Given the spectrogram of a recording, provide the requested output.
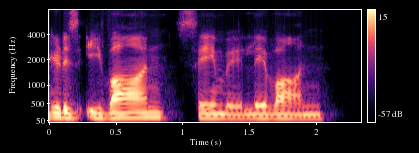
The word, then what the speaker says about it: Ivan: It's always a double A. Ivan.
